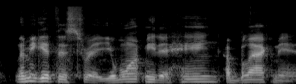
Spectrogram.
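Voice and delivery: put-on speaking with a Boston accent. Retelling a story, quoting Kevin Sullivan in his Boston accent. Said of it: "can hear him with his Boston accent".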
